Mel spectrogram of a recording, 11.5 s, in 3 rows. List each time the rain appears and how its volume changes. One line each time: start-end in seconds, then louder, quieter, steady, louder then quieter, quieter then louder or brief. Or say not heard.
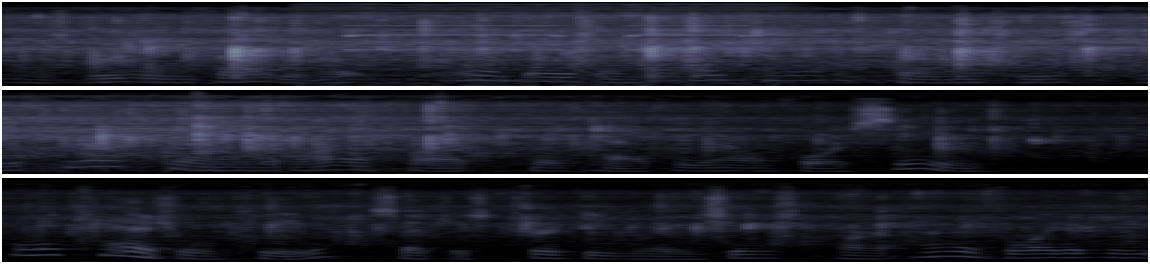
0.0-11.4 quieter.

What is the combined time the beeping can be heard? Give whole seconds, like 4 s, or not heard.
2 s.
